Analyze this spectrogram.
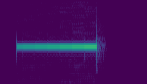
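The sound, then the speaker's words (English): A single steady mid-pitched electronic beep from an automated call blocker prompt, sounding alone for just under a second before cutting off cleanly. “Please say your name after the tone, then press pound.”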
